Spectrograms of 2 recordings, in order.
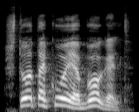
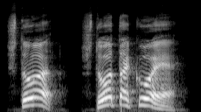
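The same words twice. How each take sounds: First: Loud high question; high startled cry. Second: High loud slowed cry; high loud startled question; startled shout. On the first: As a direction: press Bogold for news. Dandelion repeats question. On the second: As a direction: demand what he sees. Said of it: "крикнул Лютик". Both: A narrator's reading.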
